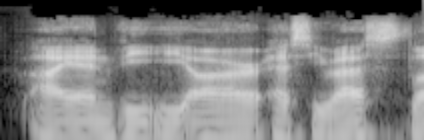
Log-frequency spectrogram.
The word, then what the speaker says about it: Inversus: It's spelled Inversus, like inverses as in the competitive versus.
